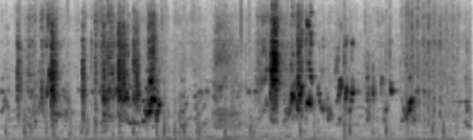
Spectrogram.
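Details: Feeding parakeets chirp and squawk in short, bright bursts, the loudest near the middle and end, over soft pecking and a continuous low hum.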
